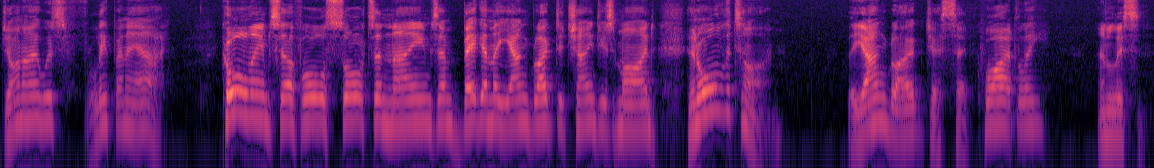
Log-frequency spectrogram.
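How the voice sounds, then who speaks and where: Australian man yarning, slightly higher-pitched voice. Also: a little slow. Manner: colloquial, laconic, yarning. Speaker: author reading own story. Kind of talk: storytelling monologue, first-person character narration.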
